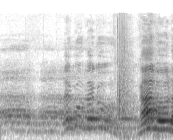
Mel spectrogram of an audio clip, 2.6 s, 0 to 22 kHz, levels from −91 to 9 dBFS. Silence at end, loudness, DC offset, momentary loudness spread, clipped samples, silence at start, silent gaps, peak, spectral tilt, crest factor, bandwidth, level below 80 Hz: 0 s; -22 LUFS; under 0.1%; 21 LU; under 0.1%; 0 s; none; -2 dBFS; -4.5 dB/octave; 20 dB; 15.5 kHz; -62 dBFS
